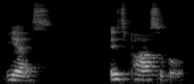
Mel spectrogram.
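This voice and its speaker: On an echoey, roomy-sounding comedy podcast, a young American woman co-hosts, chatting casually and recounting personal stories. She takes things slowly, with a medium-pitched voice and fairly even intonation.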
